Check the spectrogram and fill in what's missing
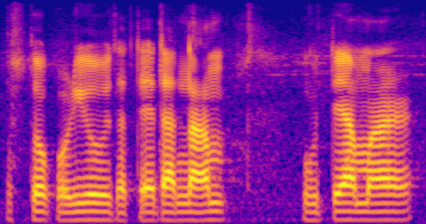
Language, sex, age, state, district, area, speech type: Assamese, male, 18-30, Assam, Charaideo, urban, spontaneous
